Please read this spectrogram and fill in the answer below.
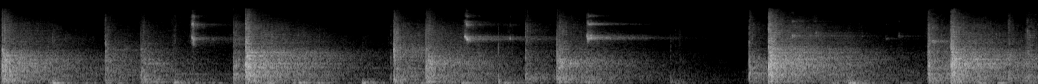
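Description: Squash ball being struck back and forth in a rally, sharp cracks of racket and ball off the walls every second or two, each ringing on in the hall. Short high squeaks of court shoes on the floor cut in between the shots.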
